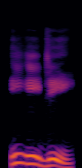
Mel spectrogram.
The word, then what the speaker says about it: ed: key sequence in the ed line editor incidentally pronounced eed this stood for global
